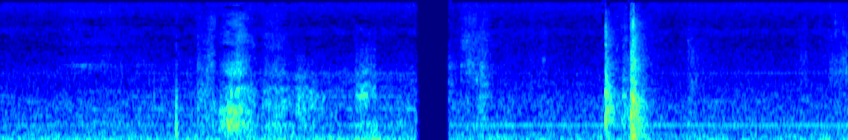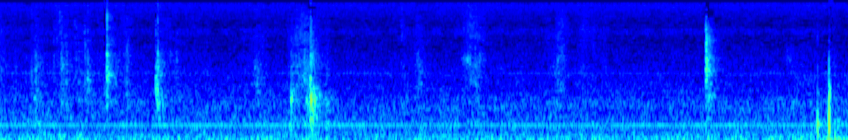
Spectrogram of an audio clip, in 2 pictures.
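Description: Scattered light clicks and taps, a few louder than the rest, over a faint steady hum.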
